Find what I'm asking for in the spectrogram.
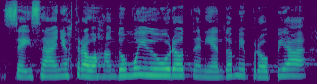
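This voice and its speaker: A woman's voice: sits high, flat delivery, moderate pace, a little mellow. A woman in the audience at a live podcast, asking an earnest, slightly hesitant question. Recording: reverberant live venue.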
